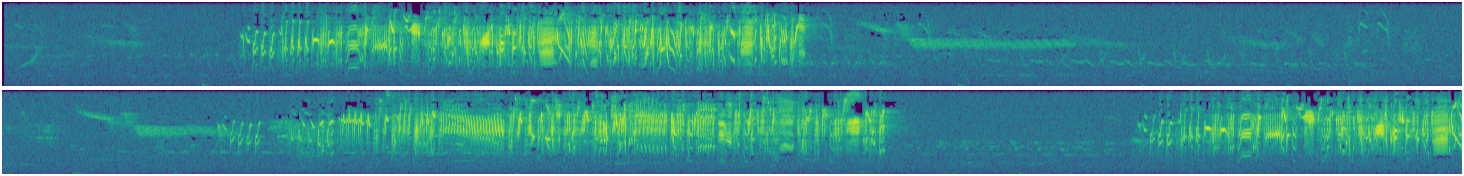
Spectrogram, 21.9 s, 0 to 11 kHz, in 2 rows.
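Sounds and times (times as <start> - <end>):
serin bird calling: 0.4 - 10.2, 11.3 - 17.7, 19.4 - 21.8.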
